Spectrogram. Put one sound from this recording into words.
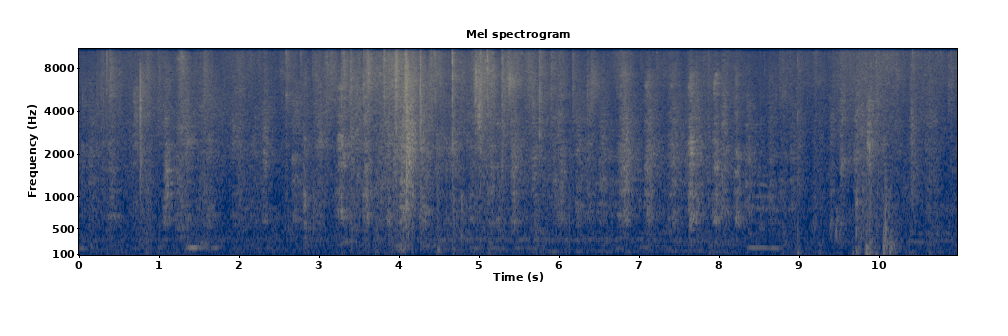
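Paws scratch and patter on a hard floor.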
